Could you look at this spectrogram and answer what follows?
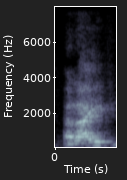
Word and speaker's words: write: राइट, WRITE, राइट, लिखना, W silent है।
